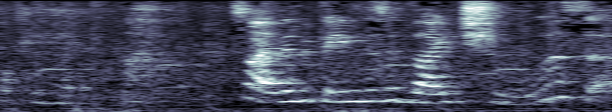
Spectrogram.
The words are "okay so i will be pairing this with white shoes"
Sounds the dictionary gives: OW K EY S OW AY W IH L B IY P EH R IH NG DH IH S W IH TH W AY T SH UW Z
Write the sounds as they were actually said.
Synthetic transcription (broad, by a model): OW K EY S OW AY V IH L B IY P EH IH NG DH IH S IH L AY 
